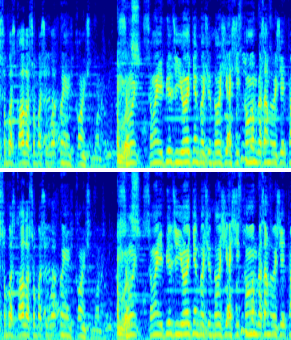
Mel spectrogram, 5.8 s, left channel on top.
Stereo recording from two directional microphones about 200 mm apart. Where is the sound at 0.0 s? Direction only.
20° right (ahead or behind).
